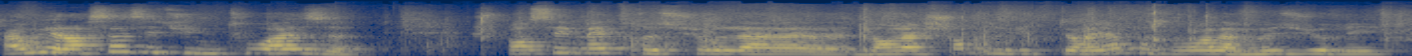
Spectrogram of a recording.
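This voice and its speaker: A high-pitched woman talks at a fairly quick pace with ordinary pitch variation, amid noticeable background noise and audible room echo. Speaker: YouTuber, haul vlogger. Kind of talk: casual haul video chat. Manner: chatty, halting with fillers.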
